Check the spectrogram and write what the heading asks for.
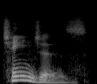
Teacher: exciting changes changes the word changes comes from the word change to pronounce changes add a syllable before you pronounce the Z sound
